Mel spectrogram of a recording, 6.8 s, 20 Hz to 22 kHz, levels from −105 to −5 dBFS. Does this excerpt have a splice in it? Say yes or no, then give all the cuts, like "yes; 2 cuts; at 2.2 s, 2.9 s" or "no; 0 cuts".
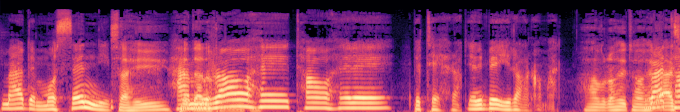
yes; 3 cuts; at 1.1 s, 4.6 s, 5.7 s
